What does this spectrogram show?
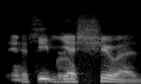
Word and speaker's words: Yeshua: i'm so he probably Yeshua Yeshua which is kinda like Joshua which is kind of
